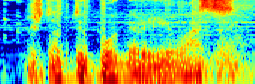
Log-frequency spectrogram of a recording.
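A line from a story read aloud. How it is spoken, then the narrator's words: Breathed out. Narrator (Russian): выдохнул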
